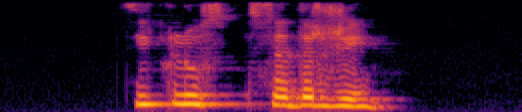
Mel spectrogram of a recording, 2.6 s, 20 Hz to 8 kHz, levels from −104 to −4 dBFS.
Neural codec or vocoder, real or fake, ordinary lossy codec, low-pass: none; real; none; 7.2 kHz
